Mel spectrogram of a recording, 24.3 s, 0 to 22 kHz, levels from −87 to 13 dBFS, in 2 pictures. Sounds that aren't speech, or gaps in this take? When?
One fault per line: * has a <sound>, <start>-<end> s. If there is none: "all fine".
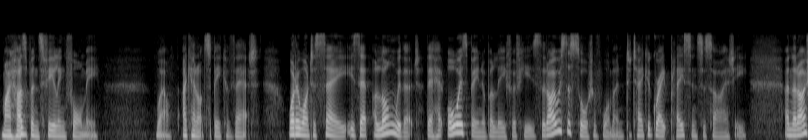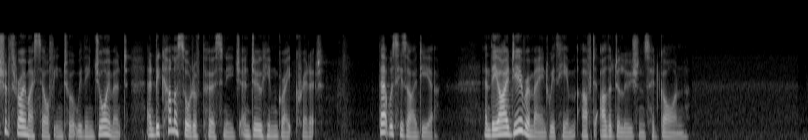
all fine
